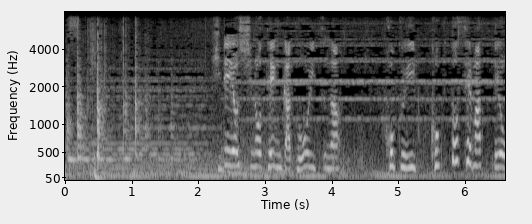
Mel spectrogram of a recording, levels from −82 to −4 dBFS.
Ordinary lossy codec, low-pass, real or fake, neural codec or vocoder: none; 7.2 kHz; real; none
